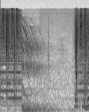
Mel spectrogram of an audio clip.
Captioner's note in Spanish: boom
